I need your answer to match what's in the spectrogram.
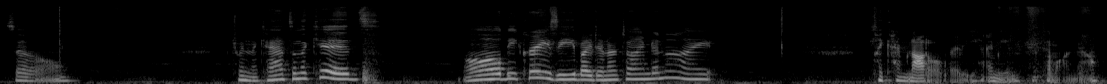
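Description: A woman in her thirties chatting casually to viewers while she crafts, rambling and self-deprecating, now and then dropping to a soft whisper as she works. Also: a little high, expressive, slow pace, long pauses. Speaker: crafting vlogger.

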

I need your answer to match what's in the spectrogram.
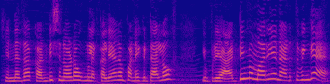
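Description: A woman's voice: very high voice, animated, racing, faint music behind, heavily acted. A woman voicing a proud, defiant young wife in a cartoon drama, answering back indignantly. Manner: indignant, sharp retorts.

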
